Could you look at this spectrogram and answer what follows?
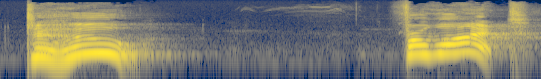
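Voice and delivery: high, loud, demanding questions; challenging questions. Acted. Preacher challenging a vague churchgoer, loud and demanding. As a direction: press them to say to who and for what.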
